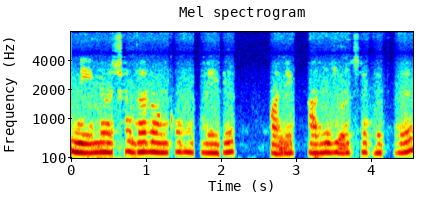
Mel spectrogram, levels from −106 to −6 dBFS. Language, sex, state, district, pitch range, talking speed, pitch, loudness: Bengali, female, West Bengal, Kolkata, 210-225 Hz, 80 wpm, 215 Hz, -16 LUFS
